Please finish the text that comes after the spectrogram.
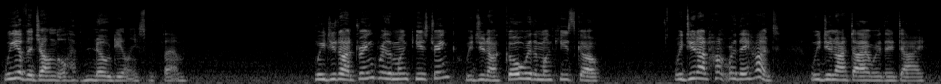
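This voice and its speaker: A woman's voice: medium pitch, fairly quick, slight background noise, lightly acted. A woman voicing an old male brown bear who teaches the law of the jungle, solemn and lecturing.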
